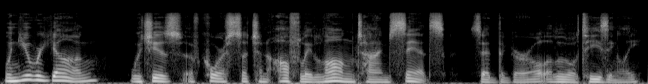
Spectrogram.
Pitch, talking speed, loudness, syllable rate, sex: 130 Hz, 175 wpm, -20 LUFS, 4.8 syllables/s, male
